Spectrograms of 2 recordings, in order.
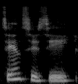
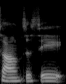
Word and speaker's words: Sansi: It's not Sanusi. It's Sansy. It's a different name.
